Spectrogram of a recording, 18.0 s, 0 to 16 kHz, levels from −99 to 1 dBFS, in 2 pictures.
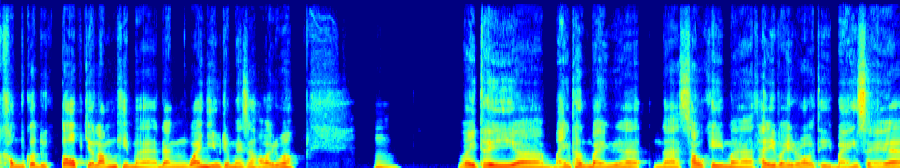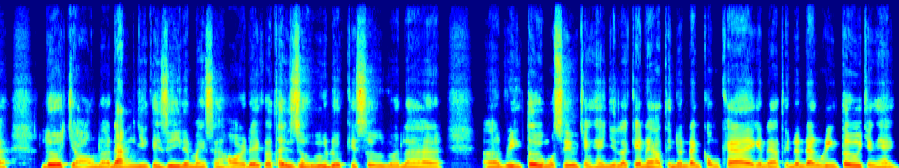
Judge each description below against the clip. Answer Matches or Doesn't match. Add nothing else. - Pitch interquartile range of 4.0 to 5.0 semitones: Doesn't match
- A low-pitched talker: Matches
